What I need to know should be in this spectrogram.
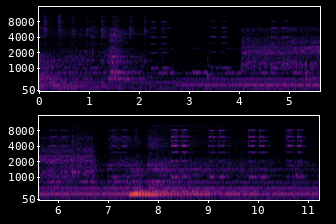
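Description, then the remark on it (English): An electronic alarm in a film beeps over and over in a quick, steady pattern, fairly loud, with a low hum and a burst of hissing noise in the background partway through. “I love how little sounds in this bitch become so annoying. Yeah. Like a fucking alarm clock. It's like that alarm”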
